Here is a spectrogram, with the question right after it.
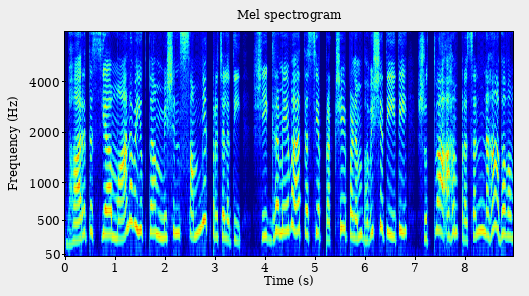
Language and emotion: Sanskrit, happy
